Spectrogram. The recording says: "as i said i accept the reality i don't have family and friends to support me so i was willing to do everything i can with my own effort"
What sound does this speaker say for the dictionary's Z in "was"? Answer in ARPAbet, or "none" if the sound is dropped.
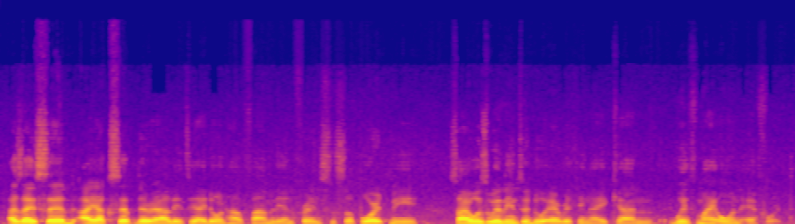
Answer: Z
